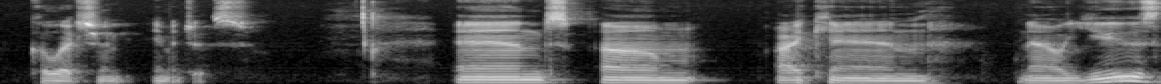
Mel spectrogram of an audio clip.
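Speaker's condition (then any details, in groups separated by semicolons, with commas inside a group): No condition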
